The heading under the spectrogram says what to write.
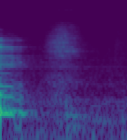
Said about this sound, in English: Oh my gosh, you guys, I'm gonna like cough just a second. I need some water.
